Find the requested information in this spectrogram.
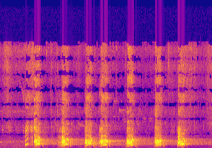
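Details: Female dog barking at a squirrel she has treed in a nest in a pine thicket: eight sharp, mid-pitched barks in about four seconds, spaced unevenly at roughly half-second gaps, with a faint steady hum underneath.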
